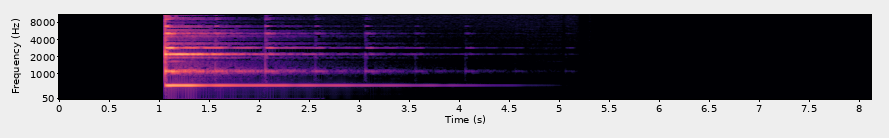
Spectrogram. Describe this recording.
A game/computer pick-up/notification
